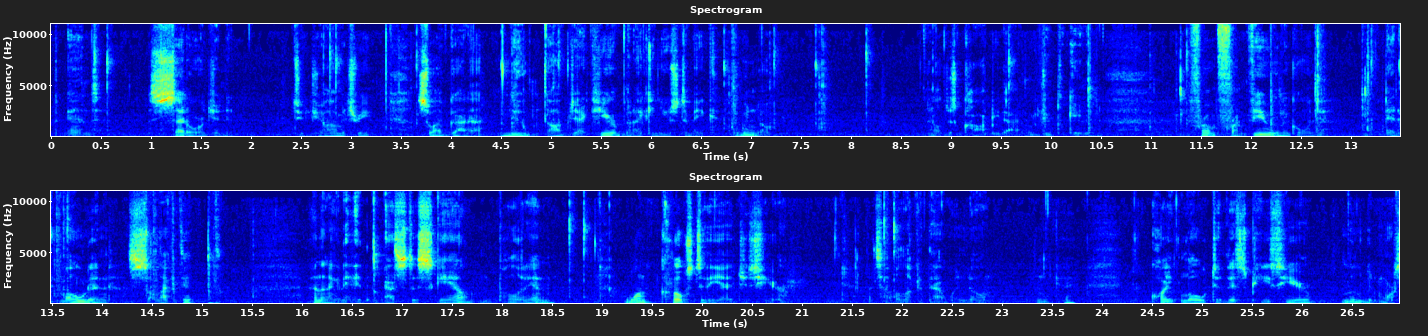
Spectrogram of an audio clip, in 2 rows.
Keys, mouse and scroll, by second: 0.4 click, 3.4 scroll up 1, 3.6 middle click, 5.1 middle click, 7.2 middle click, 8.1 click, 10.4 KP_1, 10.9 scroll up 2, 11.3 shift+middle click, 12.2 Tab, 12.5 a, 13.2 shift+middle click, 13.6 middle click, 15.1 KP_1, 15.6 scroll up 1, 16.7 s.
